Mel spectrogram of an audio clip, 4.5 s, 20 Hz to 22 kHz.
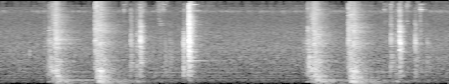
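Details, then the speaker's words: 1967 Chevy Corvair four-door, manual, in neutral with clutch in, first start attempt after sitting 20+ years; bursts of dull clunks in pairs and threes with no cranking rhythm; starter engages mechanically but won't turn the engine, solenoid thought fine, cause unconfirmed. "well I don't think it's the starter solenoid because it sounds like we're getting mechanical engagement yeah that definitely sounds like it's engaging"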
